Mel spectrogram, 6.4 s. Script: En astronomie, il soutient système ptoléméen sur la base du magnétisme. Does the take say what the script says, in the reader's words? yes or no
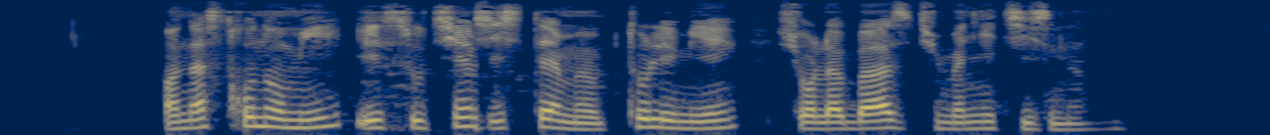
yes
